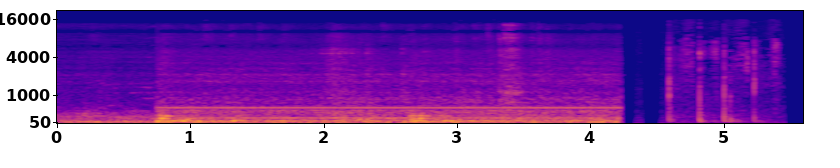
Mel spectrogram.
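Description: Passenger train running, heard from inside the carriage: a steady low rumble with a sustained high tone over it. It cuts off abruptly about four seconds in, and a few faint clicks follow.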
